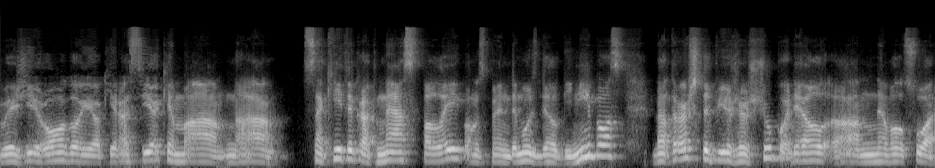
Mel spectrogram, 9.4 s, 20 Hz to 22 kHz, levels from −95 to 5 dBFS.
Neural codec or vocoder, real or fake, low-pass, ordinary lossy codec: codec, 24 kHz, 0.9 kbps, WavTokenizer, small release; fake; 10.8 kHz; Opus, 16 kbps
